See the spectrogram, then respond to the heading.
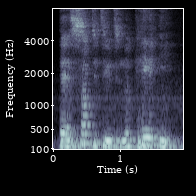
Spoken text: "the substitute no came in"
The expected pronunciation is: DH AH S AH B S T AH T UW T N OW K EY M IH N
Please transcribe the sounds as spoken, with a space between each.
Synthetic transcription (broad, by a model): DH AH S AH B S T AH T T L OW K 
